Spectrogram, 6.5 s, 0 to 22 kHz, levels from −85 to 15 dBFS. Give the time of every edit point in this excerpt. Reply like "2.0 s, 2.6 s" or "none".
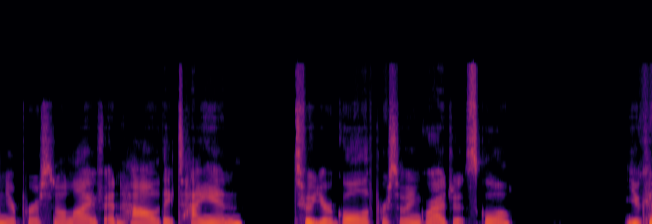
none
